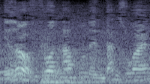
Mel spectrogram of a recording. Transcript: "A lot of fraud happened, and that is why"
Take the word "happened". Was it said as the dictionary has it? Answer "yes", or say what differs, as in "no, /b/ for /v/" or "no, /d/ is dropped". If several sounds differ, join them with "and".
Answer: no, /d/ is dropped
